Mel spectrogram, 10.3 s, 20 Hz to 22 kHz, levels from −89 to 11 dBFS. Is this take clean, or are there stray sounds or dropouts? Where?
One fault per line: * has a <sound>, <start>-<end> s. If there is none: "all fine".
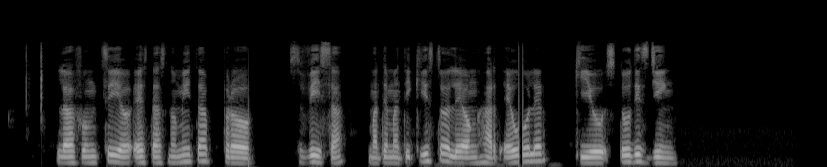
all fine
